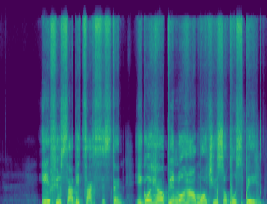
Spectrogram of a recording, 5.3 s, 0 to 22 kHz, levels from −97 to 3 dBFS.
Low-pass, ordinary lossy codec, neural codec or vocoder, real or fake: none; none; autoencoder, 48 kHz, 128 numbers a frame, DAC-VAE, trained on Japanese speech; fake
